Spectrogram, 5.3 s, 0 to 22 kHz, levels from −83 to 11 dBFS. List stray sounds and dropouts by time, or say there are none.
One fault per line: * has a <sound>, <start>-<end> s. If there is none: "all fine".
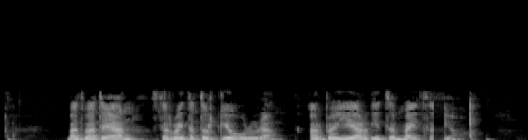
* has a dropout, 4.3-4.4 s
